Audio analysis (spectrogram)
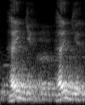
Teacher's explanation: huruf jim sukun kita tampakkan sifat qalqalah. Nah, kita pantulkan dengan pantulan ringan saja. Jangan tertahan.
